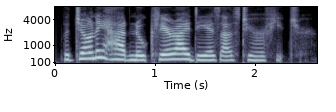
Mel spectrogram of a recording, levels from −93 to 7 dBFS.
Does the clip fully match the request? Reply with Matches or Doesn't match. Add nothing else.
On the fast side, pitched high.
Matches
